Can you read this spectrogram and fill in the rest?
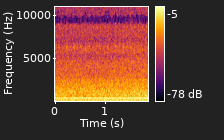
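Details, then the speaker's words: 2024 BMW M4 Competition inline-six, rebuilt after being destroyed, pod air filters fitted, fan on: smooth even idle with a steady faint hum, no ticking, knocking or misfire; sounds odd at startup but normal idle. "I mean, it sounds good right now. When it starts up, it definitely sounds like there's something wrong with it, but it's just a BMW, and that's how they all sound."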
